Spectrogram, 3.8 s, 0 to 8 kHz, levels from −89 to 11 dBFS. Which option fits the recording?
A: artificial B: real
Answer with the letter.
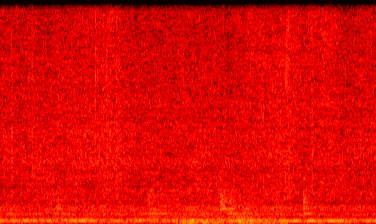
B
